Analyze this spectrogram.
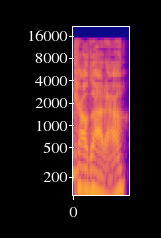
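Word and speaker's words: Caldato: A few more notes produced by Mario Calda. I'm going to say this wrong. – Caldada. – Thank you.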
